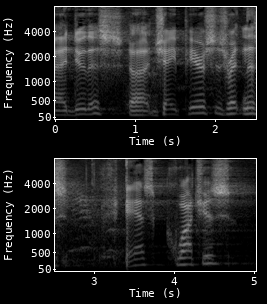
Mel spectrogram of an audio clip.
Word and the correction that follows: Sasquatch: Sasquatch, probably.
